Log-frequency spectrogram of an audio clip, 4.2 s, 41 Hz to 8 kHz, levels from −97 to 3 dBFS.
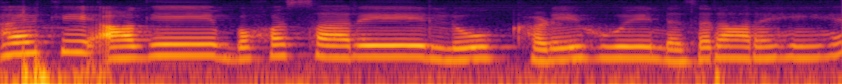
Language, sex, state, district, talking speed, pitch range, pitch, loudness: Hindi, female, Uttar Pradesh, Ghazipur, 170 wpm, 215-245 Hz, 220 Hz, -22 LUFS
